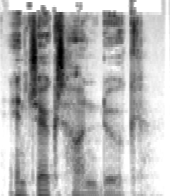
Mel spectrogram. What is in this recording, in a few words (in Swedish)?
"En Kökshandduk" Keittiöpyyhe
